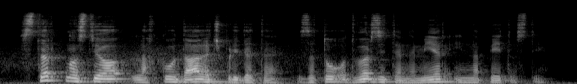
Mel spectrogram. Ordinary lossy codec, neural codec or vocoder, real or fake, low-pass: none; none; real; none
